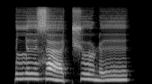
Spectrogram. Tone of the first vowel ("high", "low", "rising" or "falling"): high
